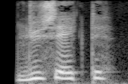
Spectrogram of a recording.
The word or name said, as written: lysægte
